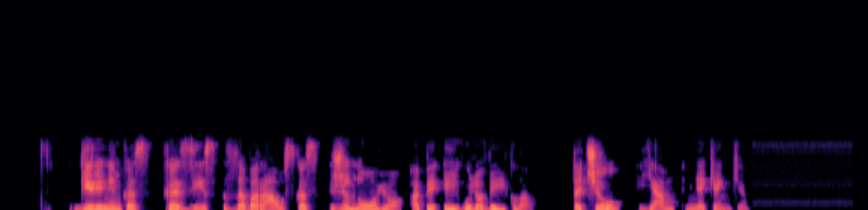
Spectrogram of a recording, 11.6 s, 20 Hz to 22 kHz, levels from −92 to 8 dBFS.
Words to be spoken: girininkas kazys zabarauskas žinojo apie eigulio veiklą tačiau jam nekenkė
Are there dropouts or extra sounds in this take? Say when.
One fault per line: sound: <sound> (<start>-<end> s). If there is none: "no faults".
no faults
